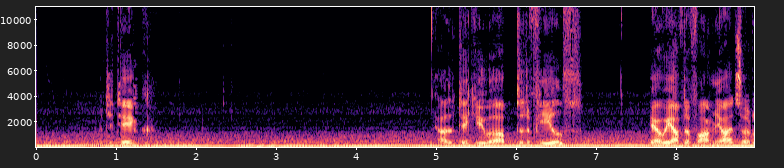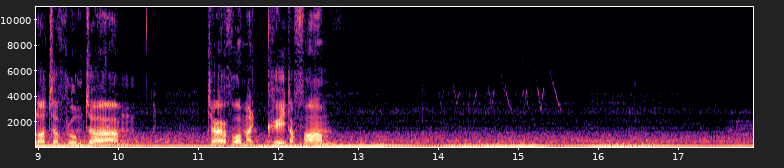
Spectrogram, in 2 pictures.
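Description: A pickup truck engine hums steadily as it drives along.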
